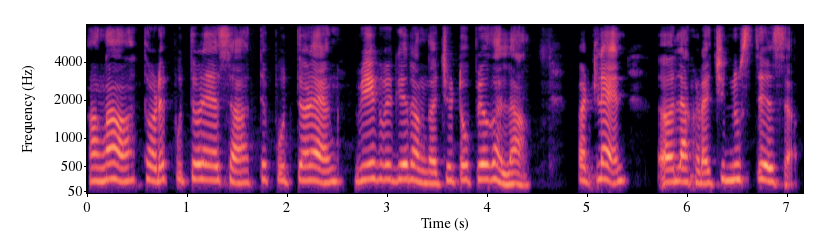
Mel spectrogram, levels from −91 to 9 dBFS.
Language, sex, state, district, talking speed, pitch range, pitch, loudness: Konkani, female, Goa, North and South Goa, 115 wpm, 230-265 Hz, 250 Hz, -17 LUFS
